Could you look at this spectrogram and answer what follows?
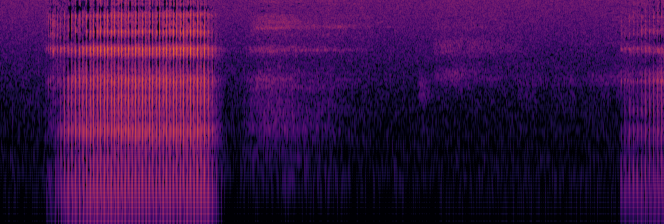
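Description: A long buzzing, fluttering snore, a softer one after it, then another snore starting. A sleeping dog snoring.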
